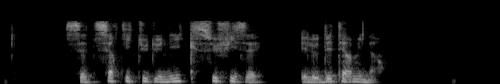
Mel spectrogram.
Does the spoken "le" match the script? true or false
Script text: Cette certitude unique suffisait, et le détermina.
true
